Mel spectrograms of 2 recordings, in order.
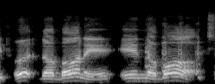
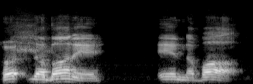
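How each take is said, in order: First: Slow, drawn-out Southern drawl quoting Con Air; lightly hammed Southern movie accent; mock Southern accent. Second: Put-on punchy Southern accent quote, a bit louder; lightly hammed Southern accent; mock Southern accent. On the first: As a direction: drag it out in a cheesy Southern accent. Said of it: "His Southern accent was cheesy". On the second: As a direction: hit it like a bad Southern movie line. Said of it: "worst Southern accent ever been attempted".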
